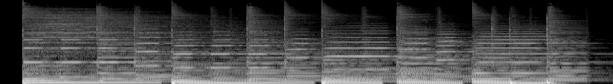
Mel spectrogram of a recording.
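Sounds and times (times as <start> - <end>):
karaoke singing: 0.2 - 5.8.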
